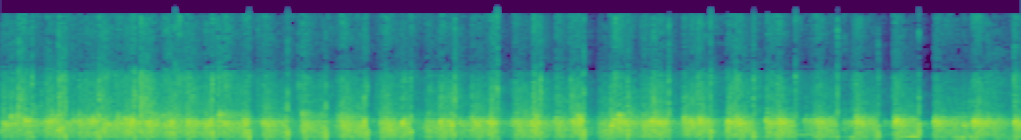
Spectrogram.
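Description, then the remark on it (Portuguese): Many people applauding for Jesus, hands clapping at once in a dense, continuous wash of sound that stays loud throughout, with no voices standing out. “Você pode aplaudir a Jesus?”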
